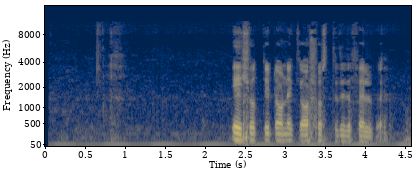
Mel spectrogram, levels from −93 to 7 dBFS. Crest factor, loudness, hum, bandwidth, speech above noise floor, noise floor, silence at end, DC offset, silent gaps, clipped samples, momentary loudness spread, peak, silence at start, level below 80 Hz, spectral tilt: 24 dB; -26 LUFS; none; 11.5 kHz; 24 dB; -50 dBFS; 0 s; under 0.1%; none; under 0.1%; 25 LU; -6 dBFS; 0.15 s; -48 dBFS; -5.5 dB/octave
